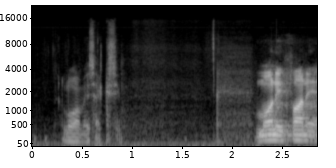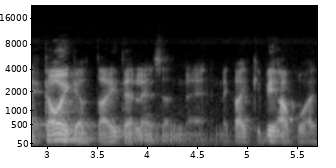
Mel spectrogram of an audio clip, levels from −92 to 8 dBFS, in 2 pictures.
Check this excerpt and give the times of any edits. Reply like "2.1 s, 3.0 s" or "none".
2.2 s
